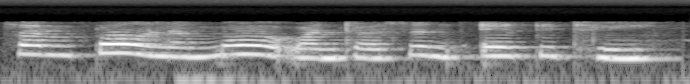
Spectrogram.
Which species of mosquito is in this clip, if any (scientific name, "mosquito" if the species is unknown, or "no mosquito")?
no mosquito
